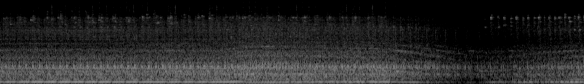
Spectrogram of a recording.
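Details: 1988 Citroën 2CV twin-cylinder (built June 1987) cold start, on choke, microphone repositioned on the bonnet: even steady idle that sags and settles as choke is eased in, then runs smoothly; normal cold-start idle.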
